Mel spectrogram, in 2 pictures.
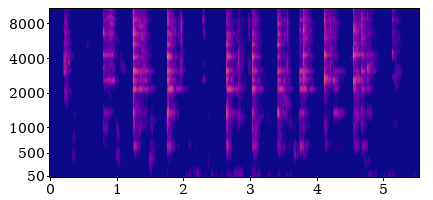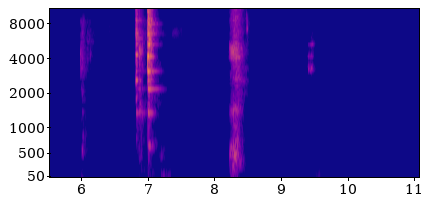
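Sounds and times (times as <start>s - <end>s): cutlery clinking against a dish: 0.8s - 5.0s, 6.8s - 7.3s.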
